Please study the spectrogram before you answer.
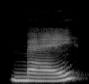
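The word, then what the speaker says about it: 梅: Although mei is third tone mei our character for plum blossom is second tone mei. This is quite common. It's only a hint after all, not an exact match. mei hua plum blossom dong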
